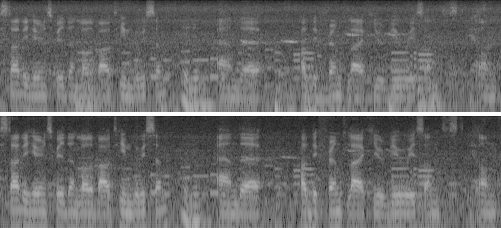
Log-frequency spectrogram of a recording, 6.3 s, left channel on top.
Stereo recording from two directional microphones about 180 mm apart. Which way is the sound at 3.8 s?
60° right (ahead or behind).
